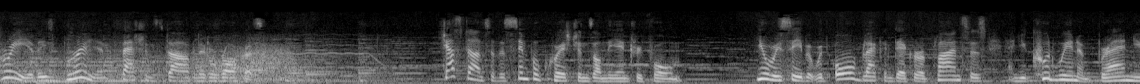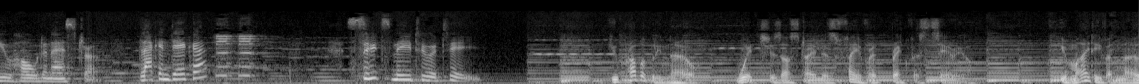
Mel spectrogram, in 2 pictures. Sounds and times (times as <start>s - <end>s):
Speech: 0.0s - 2.8s, 4.4s - 6.8s, 7.6s - 13.5s, 14.9s - 16.2s, 17.5s - 21.2s, 22.0s - 22.7s
Music: 0.0s - 22.7s.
